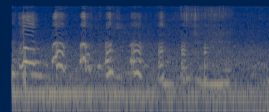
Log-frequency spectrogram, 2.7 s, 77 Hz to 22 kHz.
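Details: Female blue-nosed American Pit Bull Terrier puppy, two weeks old, filmed 21 December 2011, giving a run of thin, wavering whimpers and squeaks, about five short rising-falling cries in quick succession over a steady low hum.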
